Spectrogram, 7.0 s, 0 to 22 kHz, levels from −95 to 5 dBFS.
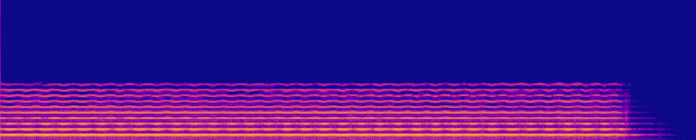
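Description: From start to finish the music has nothing above about 9.1 kHz, so the top end sounds dull. That fits low-bitrate audio saved at a high bitrate: likely an MP3 around 48 kbit/s re-encoded far higher, which can't bring back the missing highs.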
